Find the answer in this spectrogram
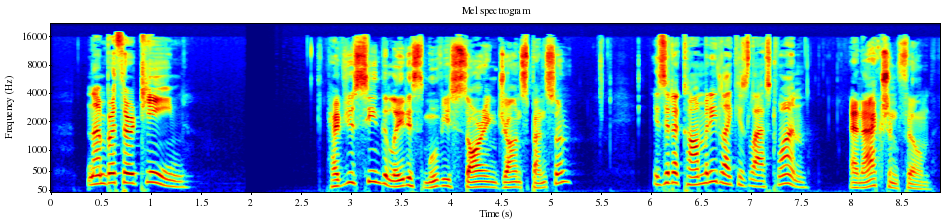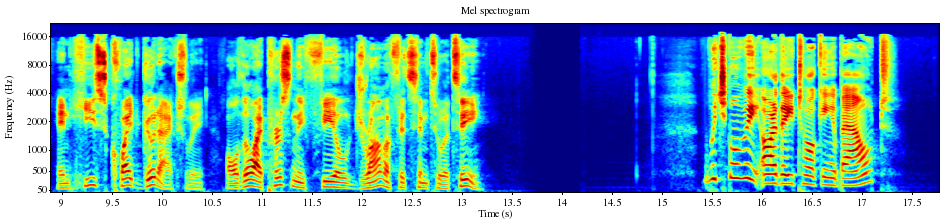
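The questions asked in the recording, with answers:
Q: Which movie are they talking about?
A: an action film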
